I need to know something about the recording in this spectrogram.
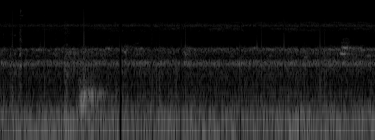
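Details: At night around a house amid Thai rice fields, frogs croak together in a chorus, with a steady high insect drone behind.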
